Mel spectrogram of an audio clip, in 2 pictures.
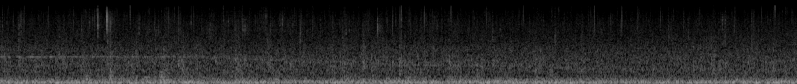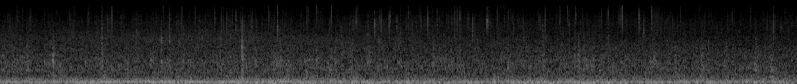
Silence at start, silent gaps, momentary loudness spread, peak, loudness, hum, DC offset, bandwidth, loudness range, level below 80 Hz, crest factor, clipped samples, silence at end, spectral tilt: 0 s; none; 3 LU; -6 dBFS; -38 LUFS; none; under 0.1%; 17 kHz; 1 LU; -42 dBFS; 30 dB; under 0.1%; 0 s; -5 dB/octave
